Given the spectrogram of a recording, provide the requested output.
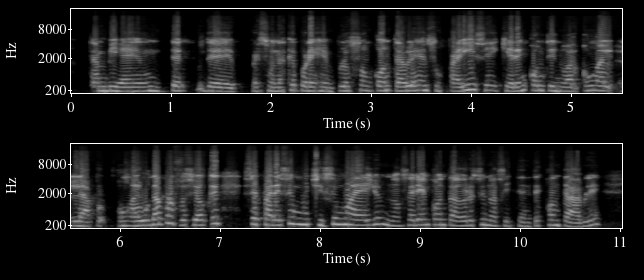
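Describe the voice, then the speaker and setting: A woman with a Venezuelan accent, fairly high in pitch with ordinary variation, at a moderate pace, in a dry, close sound with no echo. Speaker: entrepreneur, business owner. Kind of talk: interview.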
